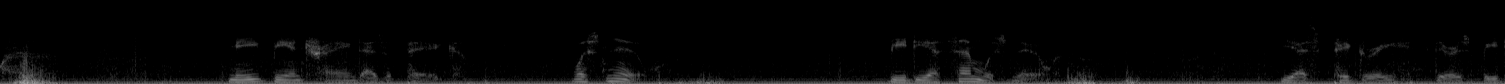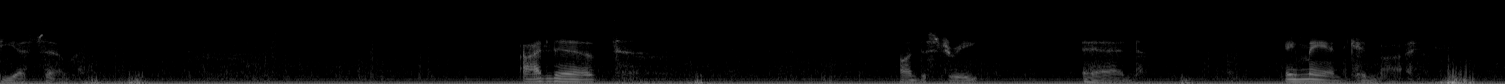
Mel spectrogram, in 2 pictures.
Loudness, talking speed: -48 LUFS, 50 wpm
